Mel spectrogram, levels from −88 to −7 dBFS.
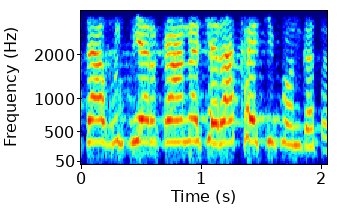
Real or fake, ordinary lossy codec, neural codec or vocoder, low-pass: real; none; none; 3.6 kHz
